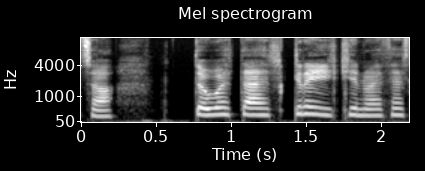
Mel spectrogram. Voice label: "greic", Welsh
